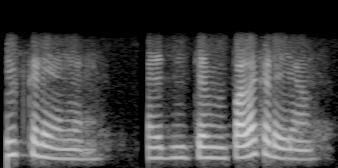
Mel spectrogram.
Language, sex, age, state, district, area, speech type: Tamil, female, 45-60, Tamil Nadu, Thanjavur, rural, conversation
